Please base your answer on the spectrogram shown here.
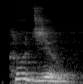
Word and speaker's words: kudzu: is called herb I'm not sure if I'm pronouncing it right but it's k-u-d-z-u Kudzu that's how it is Kudzu and you can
